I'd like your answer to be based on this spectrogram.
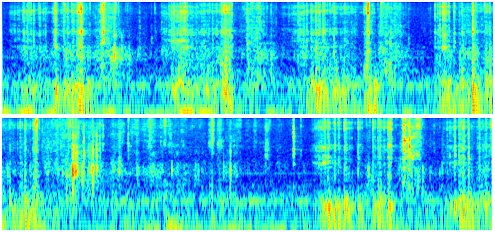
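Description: A utility knife blade scrapes and cuts a dry, solid purple striped soap bar held in the hand, shaving it into flakes. Rapid, crisp scraping strokes and brittle clicks overlap continuously over a dense, low rumble.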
